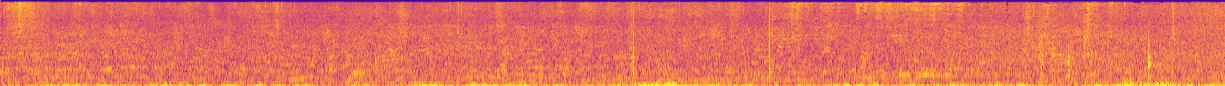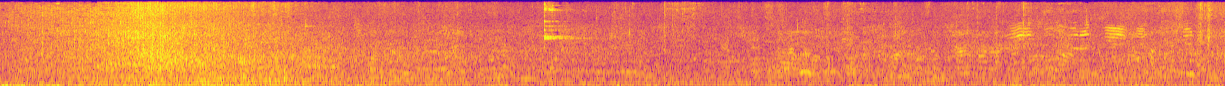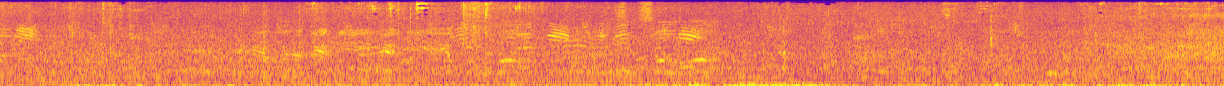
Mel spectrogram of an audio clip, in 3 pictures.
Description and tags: Flea market in Lisbon with some traffic noise..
